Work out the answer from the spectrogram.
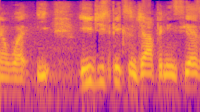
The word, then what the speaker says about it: Eiji: So, I just sent you the interview with EG, and I spelled his name wrong, but it's EIJI. So, you got it.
